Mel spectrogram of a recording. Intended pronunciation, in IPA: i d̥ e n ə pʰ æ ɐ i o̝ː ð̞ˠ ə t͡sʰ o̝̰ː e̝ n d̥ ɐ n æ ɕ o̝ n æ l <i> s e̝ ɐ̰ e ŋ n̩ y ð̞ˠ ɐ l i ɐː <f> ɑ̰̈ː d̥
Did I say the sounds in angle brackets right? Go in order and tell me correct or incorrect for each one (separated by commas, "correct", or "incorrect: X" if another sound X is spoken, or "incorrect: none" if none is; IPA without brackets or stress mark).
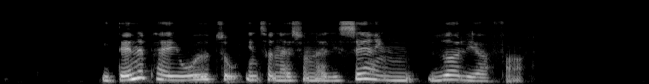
correct, correct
